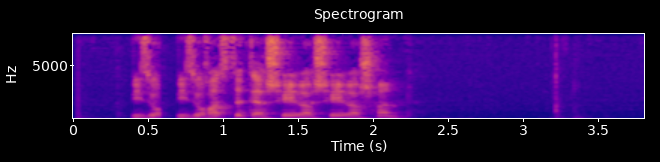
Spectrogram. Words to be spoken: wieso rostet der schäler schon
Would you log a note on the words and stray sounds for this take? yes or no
yes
